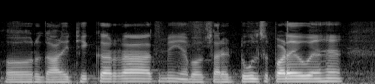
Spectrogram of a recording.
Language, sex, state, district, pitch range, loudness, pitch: Hindi, male, Chandigarh, Chandigarh, 115-135 Hz, -17 LUFS, 130 Hz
